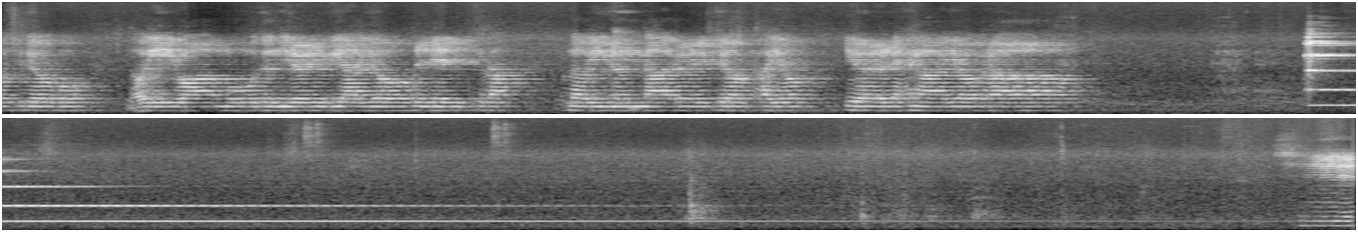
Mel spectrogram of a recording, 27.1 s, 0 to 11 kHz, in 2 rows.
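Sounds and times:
bell ringing: 0:13.1 - 0:22.1.

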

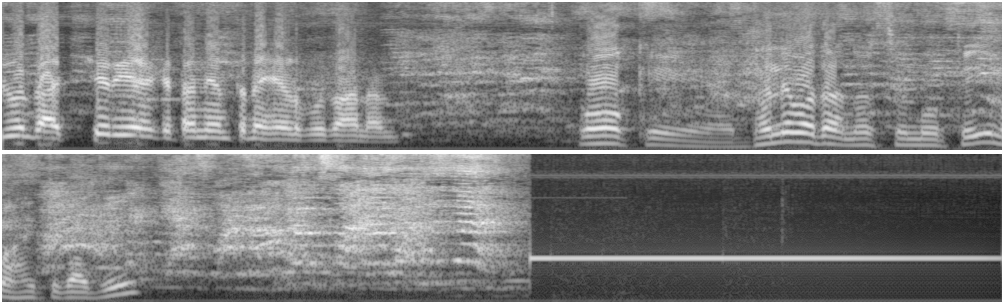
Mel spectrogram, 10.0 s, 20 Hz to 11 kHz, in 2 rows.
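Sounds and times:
steady electronic beep tone: 0:07.6 - 0:10.0.

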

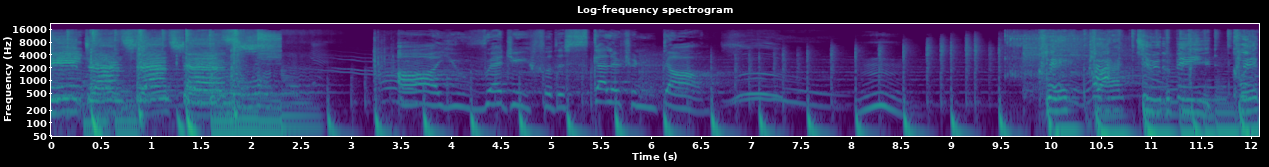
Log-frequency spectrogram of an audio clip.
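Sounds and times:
children's song music: 0:00.0 - 0:12.0.

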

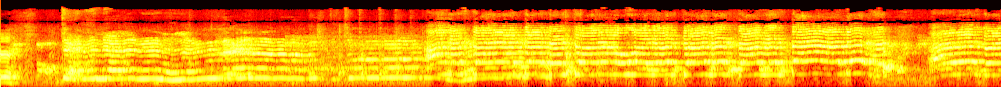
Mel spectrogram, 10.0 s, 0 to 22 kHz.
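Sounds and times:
girl singing into toy microphone: 0:00.8 - 0:10.0.

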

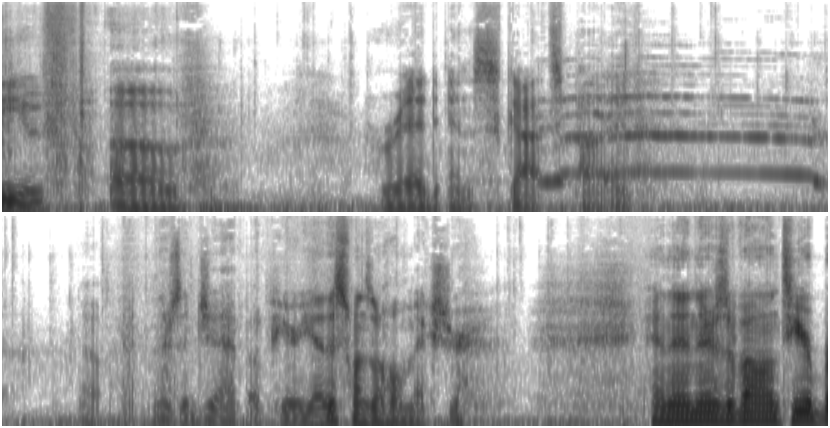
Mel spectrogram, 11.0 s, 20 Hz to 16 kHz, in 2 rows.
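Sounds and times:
rooster crowing: 0:03.5 - 0:05.7.

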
